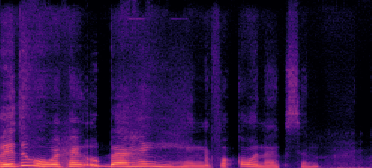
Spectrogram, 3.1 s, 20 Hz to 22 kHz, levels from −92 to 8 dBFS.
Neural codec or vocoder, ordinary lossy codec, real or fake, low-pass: codec, 44.1 kHz, 2.6 kbps, DAC; none; fake; none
